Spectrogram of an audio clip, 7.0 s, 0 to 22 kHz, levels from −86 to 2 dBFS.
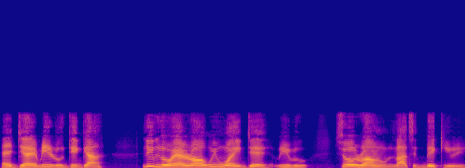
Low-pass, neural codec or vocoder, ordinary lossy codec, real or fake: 7.2 kHz; codec, 16 kHz, 1 kbps, FunCodec, trained on LibriTTS, 50 frames a second; none; fake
